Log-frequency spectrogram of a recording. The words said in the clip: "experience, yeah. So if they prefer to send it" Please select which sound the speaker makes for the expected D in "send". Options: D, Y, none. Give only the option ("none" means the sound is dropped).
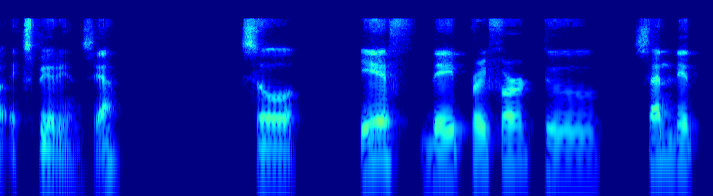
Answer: D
